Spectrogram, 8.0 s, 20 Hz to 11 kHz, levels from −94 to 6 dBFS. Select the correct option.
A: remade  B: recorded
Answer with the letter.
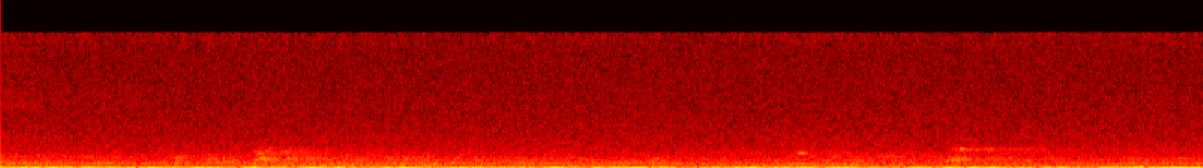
A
